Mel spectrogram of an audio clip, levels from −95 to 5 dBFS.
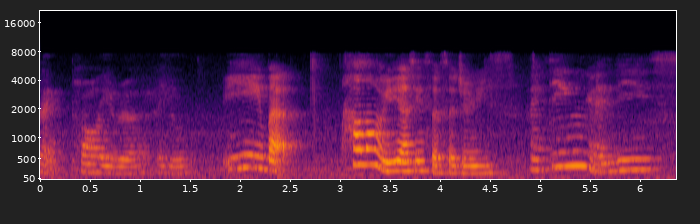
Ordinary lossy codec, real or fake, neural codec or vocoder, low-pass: none; real; none; none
